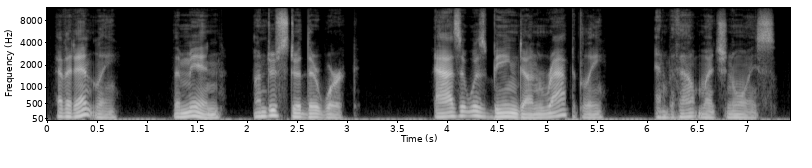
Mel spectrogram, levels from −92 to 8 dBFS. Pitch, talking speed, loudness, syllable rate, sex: 105 Hz, 130 wpm, -19 LUFS, 4.8 syllables/s, male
